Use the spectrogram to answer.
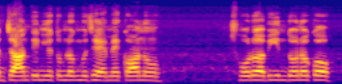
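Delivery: threatening father yelling; angry father. Acted. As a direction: roar at them to let go. Angry father confronts servants.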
